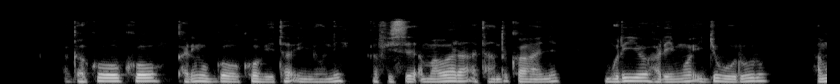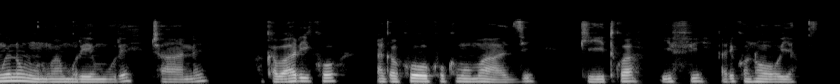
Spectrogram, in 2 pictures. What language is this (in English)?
Rundi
